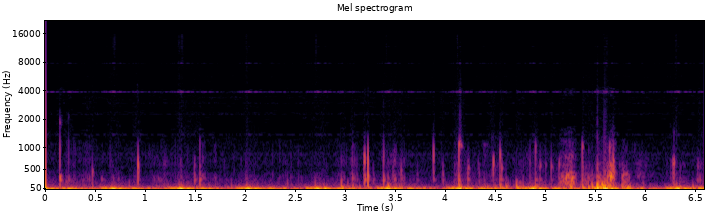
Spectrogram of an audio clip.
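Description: Continuous low gurgling, bubbling and squelching stomach noises with frequent irregular pops: ordinary active bowel sounds.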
